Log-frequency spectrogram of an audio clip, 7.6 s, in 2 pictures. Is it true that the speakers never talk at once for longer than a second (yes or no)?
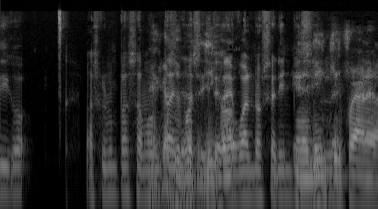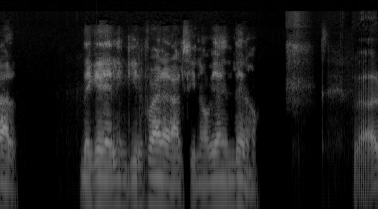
no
